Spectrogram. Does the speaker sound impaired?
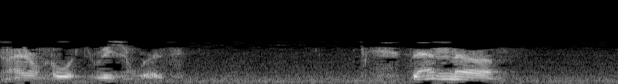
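Yes: stroke affecting throat muscles; first stroke about 3 years ago, left side totally paralyzed, then three more small strokes; last small stroke affected throat muscles, tough time talking, listener says speech sounds fine.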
